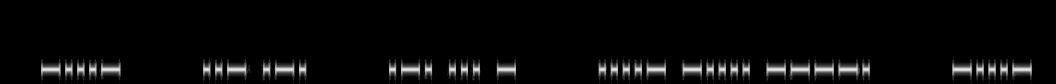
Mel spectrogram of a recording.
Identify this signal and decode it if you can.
Morse code, heard as a keyed tone, about 20 wpm, 700 Hz. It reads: <BT> UR RST 469 <BT>
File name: UK MASTER QSOs TRAINING / 20WPM / UK MASTER QSOs 0051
